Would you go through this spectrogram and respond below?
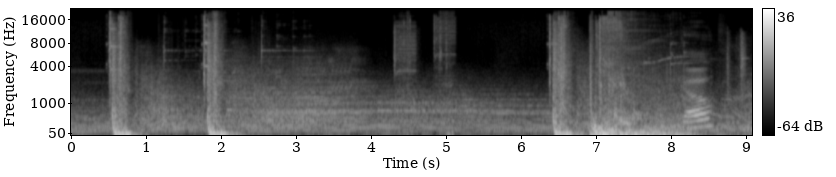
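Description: Gunfire in the video game Death Stranding 2, several sharp, loud single shots spaced seconds apart, one quick pair near the end, with a voice talking between them.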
